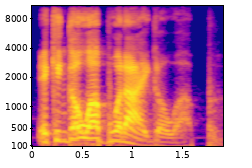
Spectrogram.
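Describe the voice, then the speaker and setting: A man voicing a hearty, folksy blind man in a story, with a big, loud voice and drawn-out words. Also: wildly swooping pitch, creaky, full character voice. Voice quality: big, booming voice.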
